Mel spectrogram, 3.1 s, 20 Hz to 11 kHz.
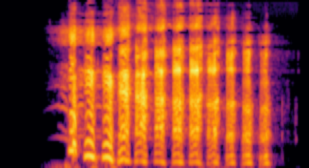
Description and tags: Laughing Kazu Remastered & no hiss
[2022-11-13].
If you enjoyed the sound, please STAR, COMMENT, SPREAD THE WORD!🗣 It really helps!
More content Otw!
if one of my sounds helped your project, a comment means a lot 💙
Halloween, Game, Laughing, Movie, Anime, Film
